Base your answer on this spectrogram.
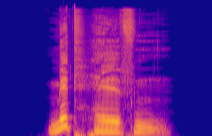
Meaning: to help, to assist
- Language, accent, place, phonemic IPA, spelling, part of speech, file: German, Germany, Berlin, /ˈmɪthɛlfən/, mithelfen, verb, De-mithelfen.ogg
